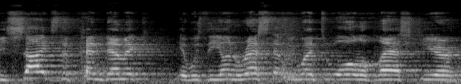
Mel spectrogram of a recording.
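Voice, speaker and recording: A loud man with an American accent speaks at an extremely high pitch in a monotone, flat intonation at a moderate pace, with audible room echo and noticeable background noise. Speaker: police commissioner. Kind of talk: public speech. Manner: repetitive stammers.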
